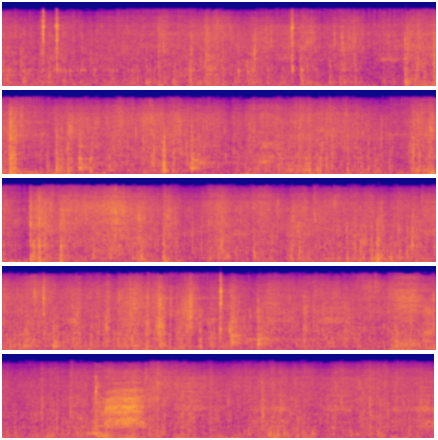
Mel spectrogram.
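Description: Enduro mountain bike ridden fast over a rough forest dirt trail: tyre and trail rumble with frequent knocks and rattles from the bike over bumps, and wind on the microphone. A short higher-pitched sound comes in near the end.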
